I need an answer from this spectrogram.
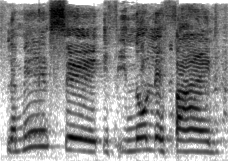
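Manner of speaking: mock French gibberish; fake foreign language. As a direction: fake French accent, le on every word. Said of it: "Stop saying that".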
